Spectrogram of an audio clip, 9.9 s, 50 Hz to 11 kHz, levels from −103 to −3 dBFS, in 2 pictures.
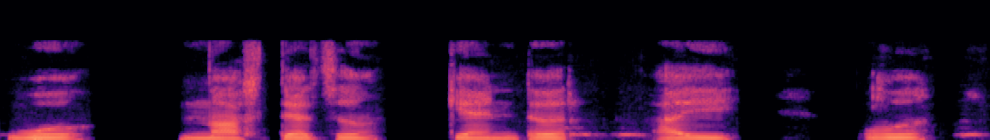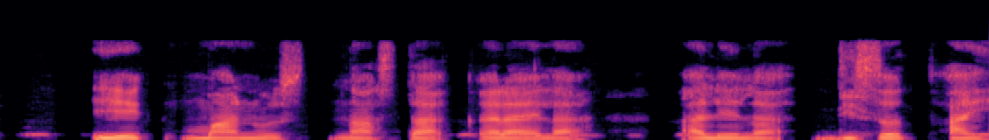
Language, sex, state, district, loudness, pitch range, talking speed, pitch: Marathi, male, Maharashtra, Dhule, -32 LUFS, 130-140 Hz, 75 wpm, 135 Hz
